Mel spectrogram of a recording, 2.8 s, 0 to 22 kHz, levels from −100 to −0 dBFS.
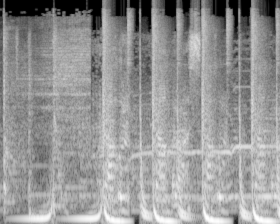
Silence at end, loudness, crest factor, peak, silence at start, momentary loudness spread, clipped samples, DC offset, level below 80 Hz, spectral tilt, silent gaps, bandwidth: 0 s; -6 LUFS; 6 dB; 0 dBFS; 0 s; 6 LU; 3%; under 0.1%; -12 dBFS; -4 dB/octave; none; over 20 kHz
